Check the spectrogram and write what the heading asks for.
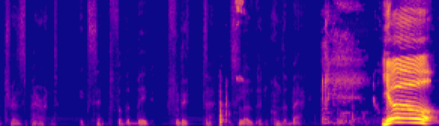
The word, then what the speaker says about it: Fritte: Raincoats are transparent, except for the big Fritte slogan on the back. Yo, I pronounced fritte correctly.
